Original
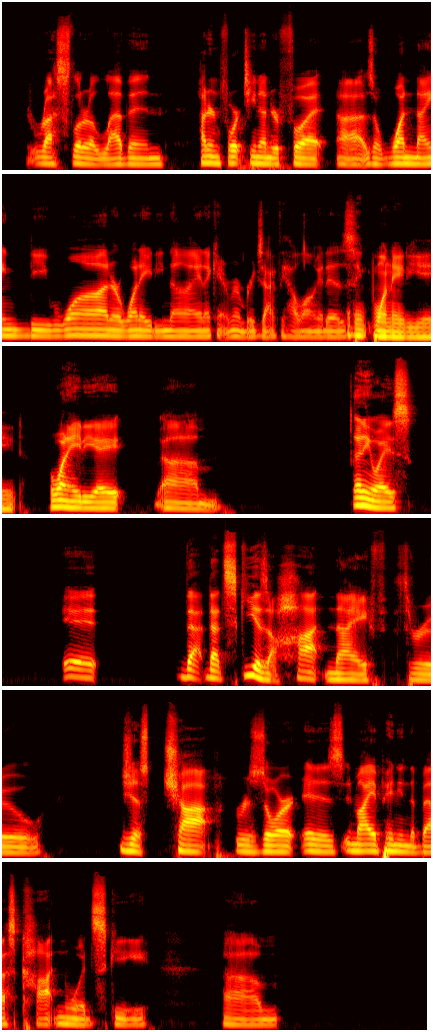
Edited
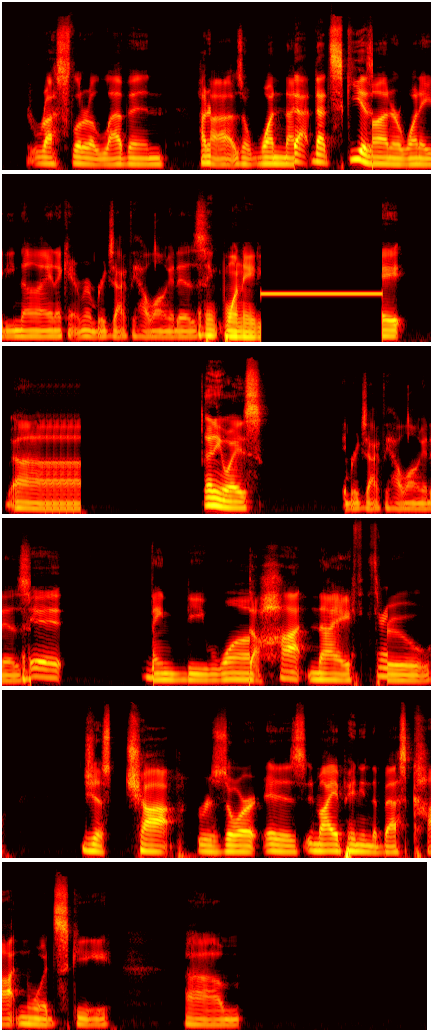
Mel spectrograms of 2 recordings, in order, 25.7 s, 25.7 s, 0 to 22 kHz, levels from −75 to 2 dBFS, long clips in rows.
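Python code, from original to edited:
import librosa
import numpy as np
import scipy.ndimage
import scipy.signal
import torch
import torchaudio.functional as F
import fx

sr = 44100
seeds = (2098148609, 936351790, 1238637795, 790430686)

y = fx.edit(x, sr, fx.cut(start_s=2.08, length_s=1.31),
    fx.swap(start_s=4.23, length_s=0.96, other_s=14.73, other_length_s=0.78),
    fx.duplicate(start_s=6.68, length_s=1.14, to_s=13.5),
    fx.bleep(start_s=8.36, length_s=1.22, hz=1210.0, db=-23.0),
    fx.stutter_over(start_s=10.43, slice_s=0.07, count=6),
    fx.speed_span(start_s=16.53, length_s=0.57, speed=1.58), tone=tone)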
